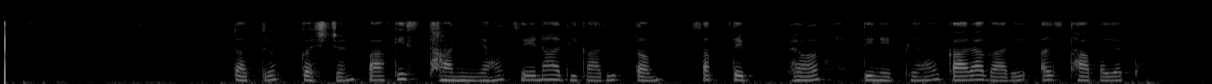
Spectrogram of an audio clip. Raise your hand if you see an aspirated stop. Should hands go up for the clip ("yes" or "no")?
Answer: yes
